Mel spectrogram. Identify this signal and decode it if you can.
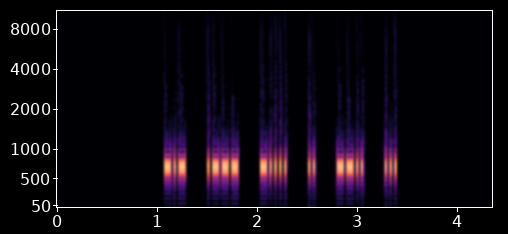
Morse code, heard as a keyed tone, about 49 wpm, spaced as for 28 wpm, 700 Hz. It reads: KJ6IZS
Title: USA Call Signs - 3x Character Spacing - 50wpm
